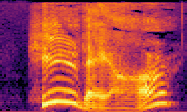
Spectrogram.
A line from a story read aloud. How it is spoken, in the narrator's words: he said cheerfully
